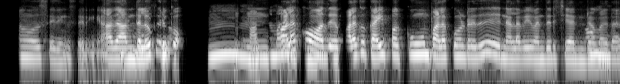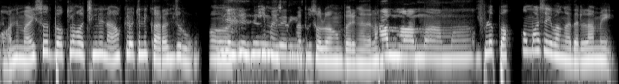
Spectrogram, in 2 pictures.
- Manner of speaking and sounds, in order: drawn out: "ம்"; laughing while speaking: "சரிங்க, சரிங்க"
- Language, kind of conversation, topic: Tamil, podcast, பண்டிகை உணவுகளை இன்னும் சிறப்பாகச் செய்ய உதவும் சிறிய ரகசியங்கள் என்னென்ன?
